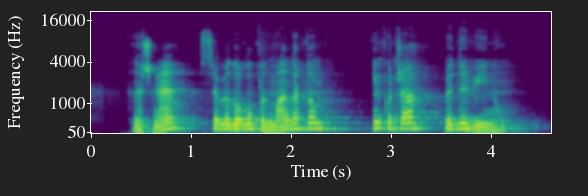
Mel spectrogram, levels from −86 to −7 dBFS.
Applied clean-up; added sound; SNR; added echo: neural mask model Resemble Enhance denoiser.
